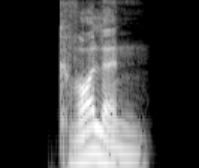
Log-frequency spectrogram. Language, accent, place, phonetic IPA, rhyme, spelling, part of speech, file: German, Germany, Berlin, [ˈkvɔlən], -ɔlən, quollen, verb, De-quollen.ogg
- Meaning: first/third-person plural preterite of quellen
